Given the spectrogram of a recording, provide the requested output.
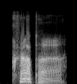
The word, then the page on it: crupper: British English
